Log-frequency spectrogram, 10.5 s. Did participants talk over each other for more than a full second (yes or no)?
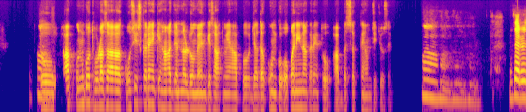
no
